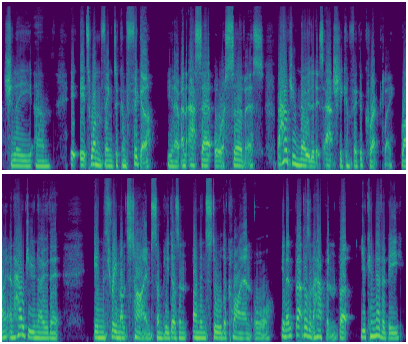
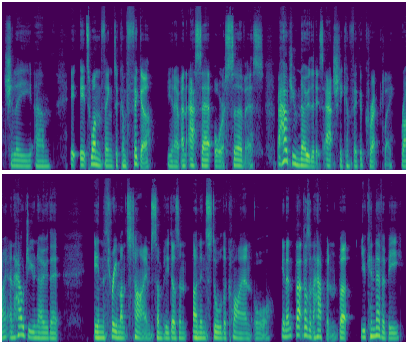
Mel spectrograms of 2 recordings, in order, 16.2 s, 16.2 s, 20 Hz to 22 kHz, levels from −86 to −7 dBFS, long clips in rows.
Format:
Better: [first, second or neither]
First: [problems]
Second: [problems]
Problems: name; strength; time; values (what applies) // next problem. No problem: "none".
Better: second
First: distortion; heavy; 6 dB below the speech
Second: none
